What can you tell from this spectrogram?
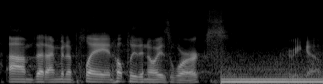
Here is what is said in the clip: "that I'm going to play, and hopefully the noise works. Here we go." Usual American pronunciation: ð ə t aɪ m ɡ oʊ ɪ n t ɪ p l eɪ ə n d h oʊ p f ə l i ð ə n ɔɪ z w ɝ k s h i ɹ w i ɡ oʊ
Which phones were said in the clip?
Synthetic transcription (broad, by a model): ð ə t aɪ m ɡ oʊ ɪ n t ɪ p l eɪ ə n h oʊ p f l i ð ə n ɔɪ z w ɝ k s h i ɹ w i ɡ oʊ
